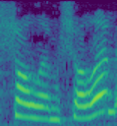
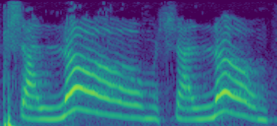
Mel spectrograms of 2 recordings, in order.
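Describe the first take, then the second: First: The first vowel is an 'o' sound. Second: The first vowel is an 'a' sound. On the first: This is the usual way the community says it. "the pronunciation is not" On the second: The speaker marks himself as an outsider. "It's shalom"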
